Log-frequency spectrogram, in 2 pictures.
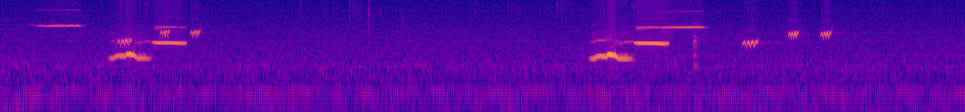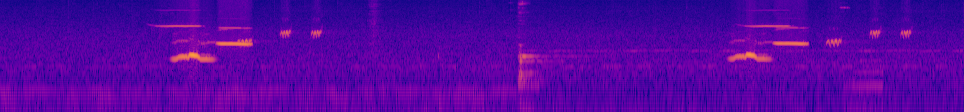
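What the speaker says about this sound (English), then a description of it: "I think it's the whistle for that one." Whistle puzzle in the video game The Witness: a repeating sequence of short rising whistled chirps with a few trailing notes, recurring about every five seconds over a low steady hum, with no talk.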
